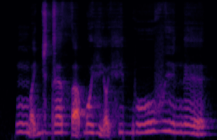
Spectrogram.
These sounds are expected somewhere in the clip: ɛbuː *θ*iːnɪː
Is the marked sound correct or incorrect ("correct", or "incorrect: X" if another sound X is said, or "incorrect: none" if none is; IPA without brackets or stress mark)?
incorrect: v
